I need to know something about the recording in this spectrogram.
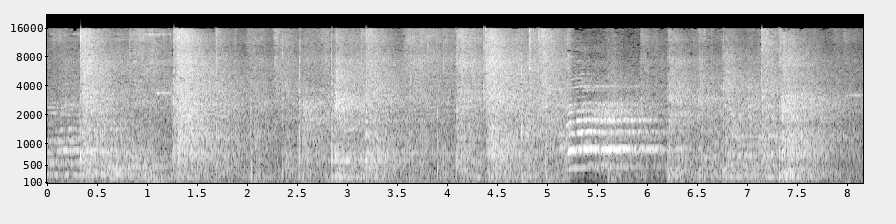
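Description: Badminton rally in a reverberant hall: racket strikes on the shuttlecock and thuds of players' feet on the court, sharp hits coming roughly once a second.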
